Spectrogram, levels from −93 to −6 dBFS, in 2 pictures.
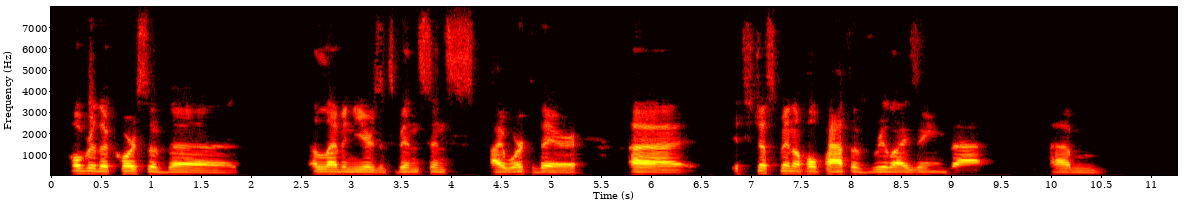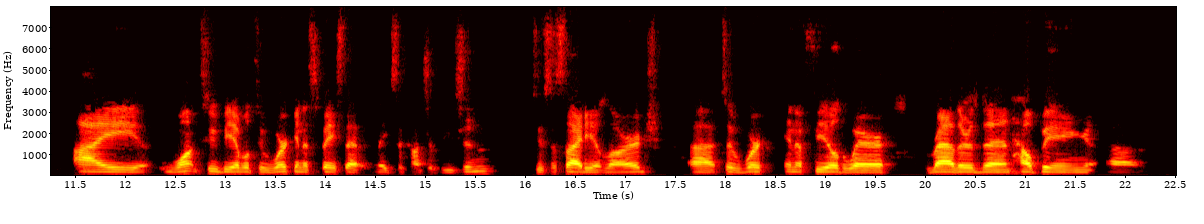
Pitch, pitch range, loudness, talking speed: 100 Hz, 95-110 Hz, -34 LUFS, 140 wpm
